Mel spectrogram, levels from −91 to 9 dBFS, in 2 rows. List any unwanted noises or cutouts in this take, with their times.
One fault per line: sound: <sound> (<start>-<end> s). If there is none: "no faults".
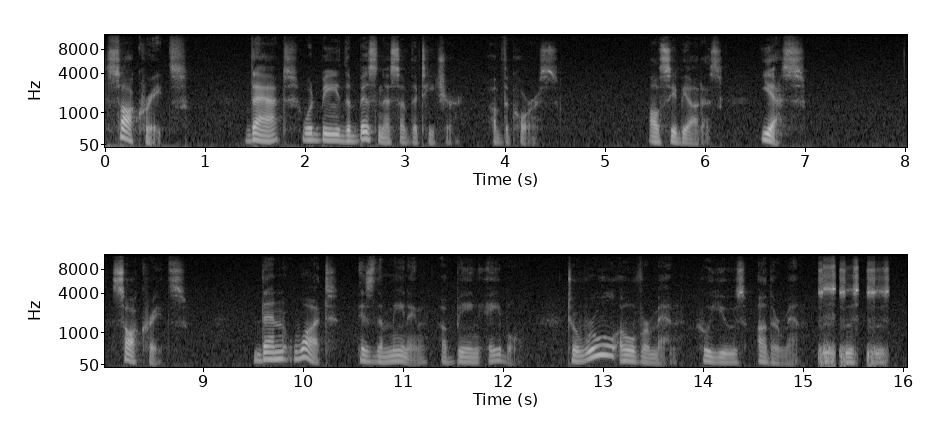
sound: laugh (15.2-15.9 s)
